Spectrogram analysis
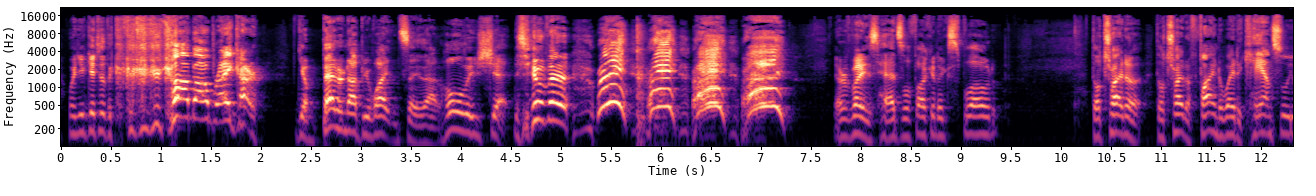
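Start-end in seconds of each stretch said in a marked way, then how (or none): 4.7-7.3 very high, loud squeaky voice; mocking falsetto squeal. Mock squeal, high and far.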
